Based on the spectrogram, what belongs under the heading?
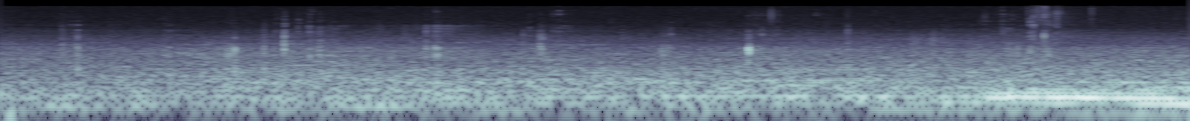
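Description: Close-up eating of a soft white-bread peanut butter and jelly sandwich: biting and chewing with scattered small mouth clicks. A low hum swells up in the second half and is the loudest sound near the end.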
